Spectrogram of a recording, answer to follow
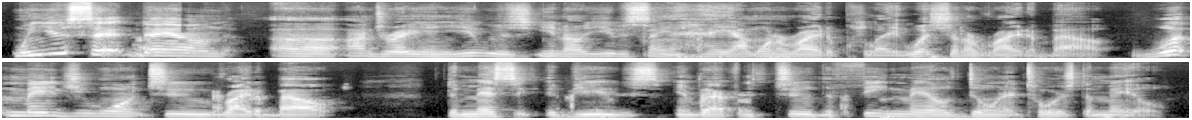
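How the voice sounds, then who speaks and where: An American man hosting a casual interview, asking questions in informal, halting phrases. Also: mid-range voice. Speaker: interviewer, host.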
